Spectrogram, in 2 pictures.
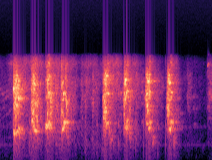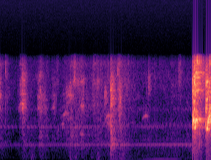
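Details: Pit bulls, more than one dog, barking in a quick burst of about eight loud, rough barks over three and a half seconds, then quieter scattered sounds over a steady low hum, and one more loud bark at the end.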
